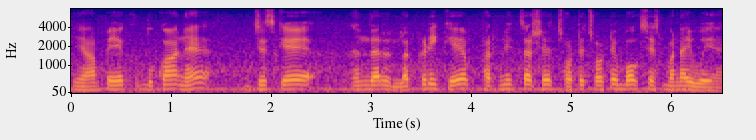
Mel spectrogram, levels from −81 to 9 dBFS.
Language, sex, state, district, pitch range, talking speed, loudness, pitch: Hindi, male, Rajasthan, Bikaner, 140-160 Hz, 155 wpm, -15 LUFS, 150 Hz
